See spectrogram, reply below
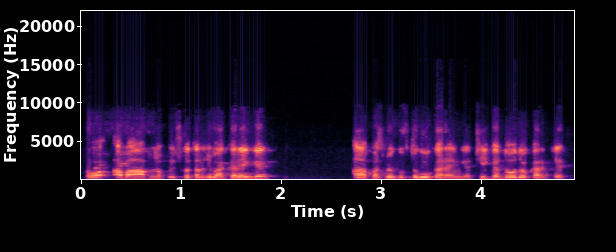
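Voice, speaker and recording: A man's voice: fairly high pitch, a little mellow, a little hiss or hum. Man teaching a language class, lo-fi sound. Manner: explains word by word, repeats, checks with "okay". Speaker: Arabic teacher. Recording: dull lo-fi classroom recording.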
